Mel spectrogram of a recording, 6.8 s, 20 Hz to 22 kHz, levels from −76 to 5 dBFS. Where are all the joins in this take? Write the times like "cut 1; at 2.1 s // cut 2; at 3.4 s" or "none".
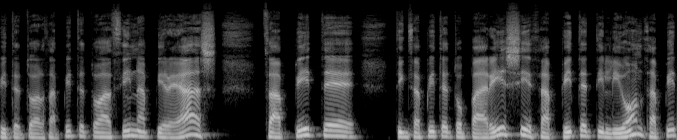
cut 1; at 4.1 s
